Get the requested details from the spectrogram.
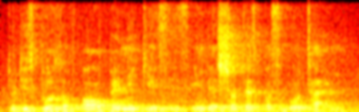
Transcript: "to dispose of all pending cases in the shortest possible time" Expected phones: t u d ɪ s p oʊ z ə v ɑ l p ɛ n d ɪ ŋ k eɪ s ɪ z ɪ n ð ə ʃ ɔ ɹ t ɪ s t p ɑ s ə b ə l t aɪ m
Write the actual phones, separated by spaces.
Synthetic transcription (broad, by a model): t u d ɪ s p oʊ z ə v ɑ l p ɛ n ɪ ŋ k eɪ s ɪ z ɪ n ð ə ʃ ɔ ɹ t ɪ s t p ɑ s ə b ə l t aɪ m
